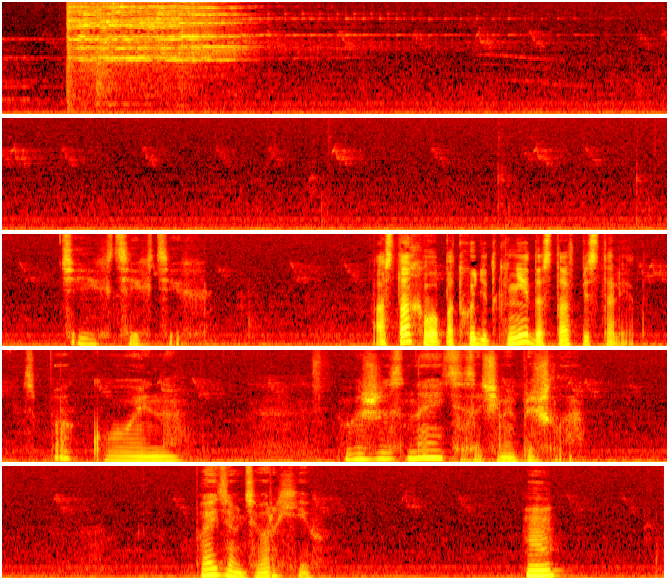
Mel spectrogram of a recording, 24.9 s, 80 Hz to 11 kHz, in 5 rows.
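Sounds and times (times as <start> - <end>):
china plate dropped by a woman shattering: 0.5 - 3.1
speech: 10.5 - 11.6, 12.8 - 16.4, 17.5 - 19.4, 21.4 - 22.4, 23.9 - 24.2.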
